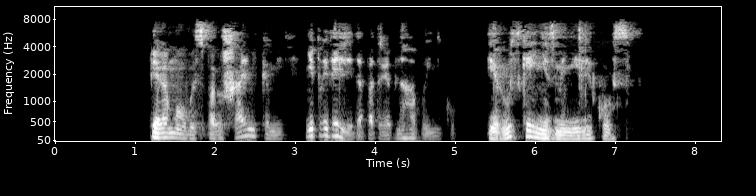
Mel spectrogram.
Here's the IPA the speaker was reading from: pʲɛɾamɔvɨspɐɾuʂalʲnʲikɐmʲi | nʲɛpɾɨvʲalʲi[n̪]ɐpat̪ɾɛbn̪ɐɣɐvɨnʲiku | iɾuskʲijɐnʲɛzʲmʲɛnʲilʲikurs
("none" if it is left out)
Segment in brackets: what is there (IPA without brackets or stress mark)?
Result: d̪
